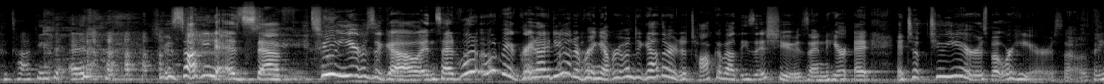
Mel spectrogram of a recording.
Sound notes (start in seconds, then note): 2.3 laughter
